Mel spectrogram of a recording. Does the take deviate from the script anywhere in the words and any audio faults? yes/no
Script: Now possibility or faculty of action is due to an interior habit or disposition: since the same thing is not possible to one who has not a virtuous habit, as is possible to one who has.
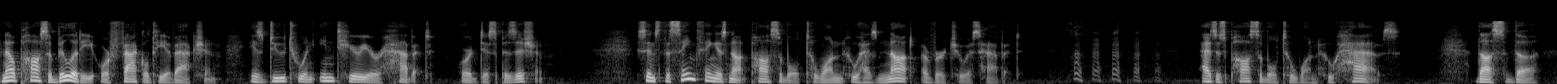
yes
